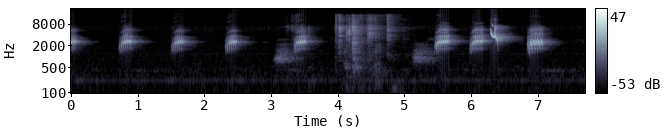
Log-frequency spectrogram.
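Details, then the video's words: Loud Asian pied starling song: a row of evenly spaced harsh, buzzy notes, a noisy rasping burst in the middle, then more squawky notes and a sharp whistled squeak. "burung jalak suren bersuara nyaring"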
